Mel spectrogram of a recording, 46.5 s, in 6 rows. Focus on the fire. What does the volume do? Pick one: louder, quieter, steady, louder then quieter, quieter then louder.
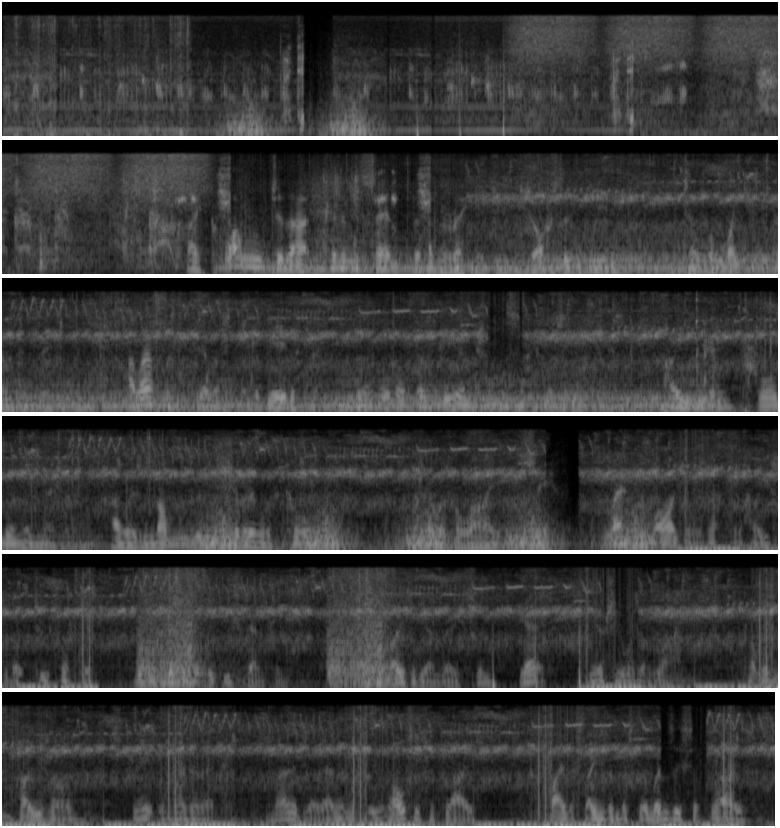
quieter.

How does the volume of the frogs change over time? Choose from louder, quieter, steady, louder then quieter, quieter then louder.
steady.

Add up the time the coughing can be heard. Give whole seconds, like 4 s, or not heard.
2 s.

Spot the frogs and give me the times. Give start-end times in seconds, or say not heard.
0.0-46.4.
